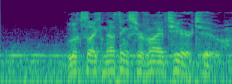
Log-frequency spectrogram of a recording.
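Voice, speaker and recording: Over loud background noise, a man delivers a put-on character voice at a fairly slow pace. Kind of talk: bad game voice acting. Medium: voice reel.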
